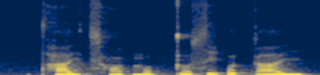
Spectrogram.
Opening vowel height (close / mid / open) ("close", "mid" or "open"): open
